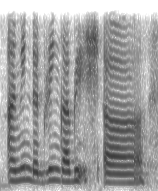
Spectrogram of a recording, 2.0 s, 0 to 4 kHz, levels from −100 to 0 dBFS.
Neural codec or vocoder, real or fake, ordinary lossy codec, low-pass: codec, 16 kHz, 2 kbps, X-Codec, HuBERT features, trained on balanced general audio; fake; none; 3.6 kHz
